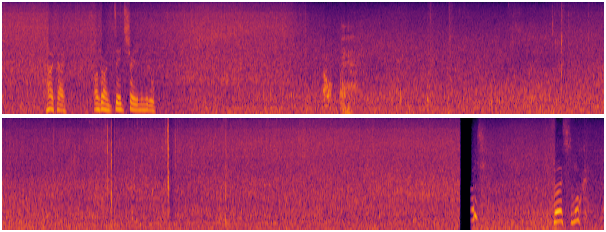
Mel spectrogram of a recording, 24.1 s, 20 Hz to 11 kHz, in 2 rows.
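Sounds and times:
waterfall rushing: 0.0s - 24.0s.

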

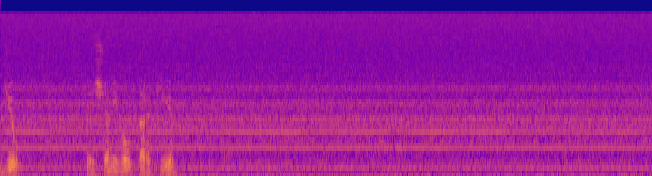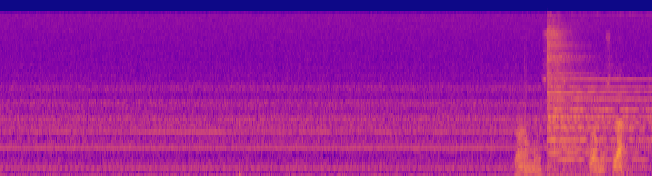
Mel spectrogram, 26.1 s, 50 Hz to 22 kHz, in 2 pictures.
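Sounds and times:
background hum and hiss: 0.0s - 26.0s
constant tones: 23.9s - 26.0s.

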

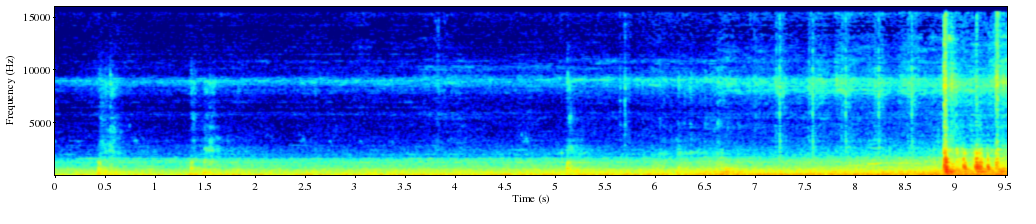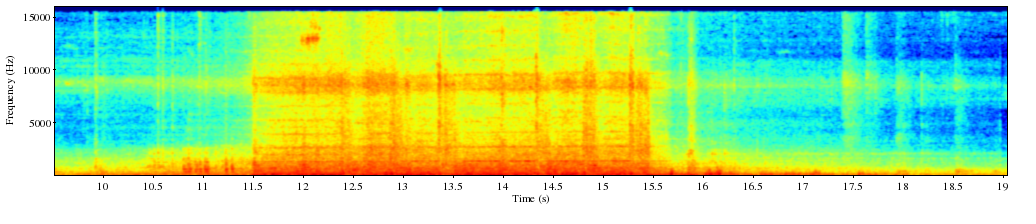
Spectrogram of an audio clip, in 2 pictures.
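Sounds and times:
electric locomotive rolling: 6.1s - 19.0s
wheel-on-rail noise: 6.1s - 19.0s.

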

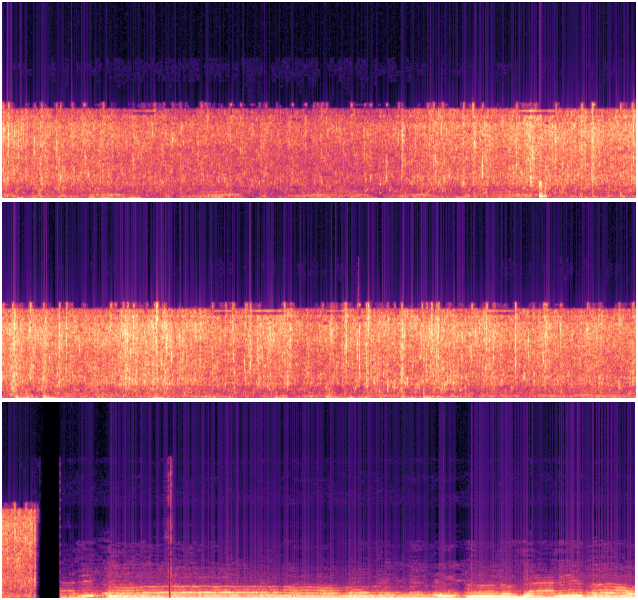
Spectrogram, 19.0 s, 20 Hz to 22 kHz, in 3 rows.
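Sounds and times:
air bubbles rising through water: 0.0s - 13.0s.

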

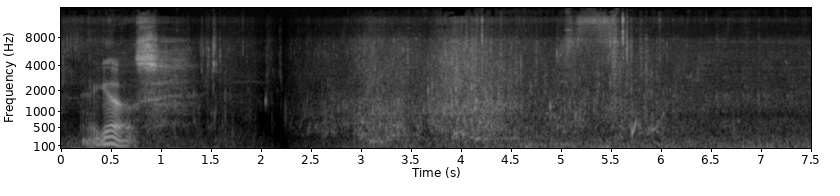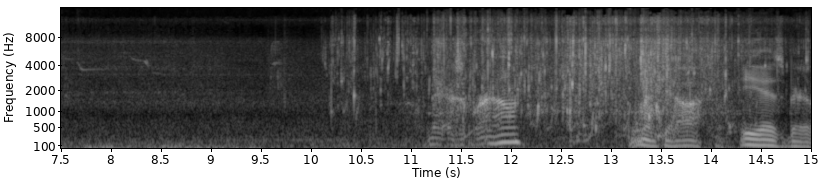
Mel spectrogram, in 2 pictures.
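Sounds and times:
stream water running: 0.7s - 7.4s, 10.0s - 15.0s
wind buffeting microphone: 2.8s - 15.0s.

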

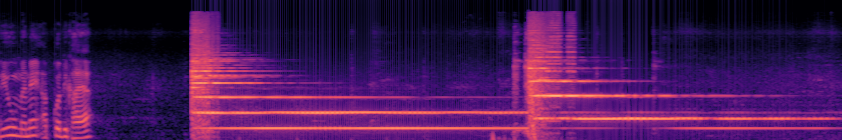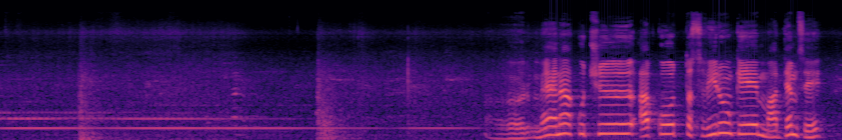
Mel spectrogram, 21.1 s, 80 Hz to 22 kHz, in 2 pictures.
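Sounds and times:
temple bell ringing: 2.4s - 16.6s.

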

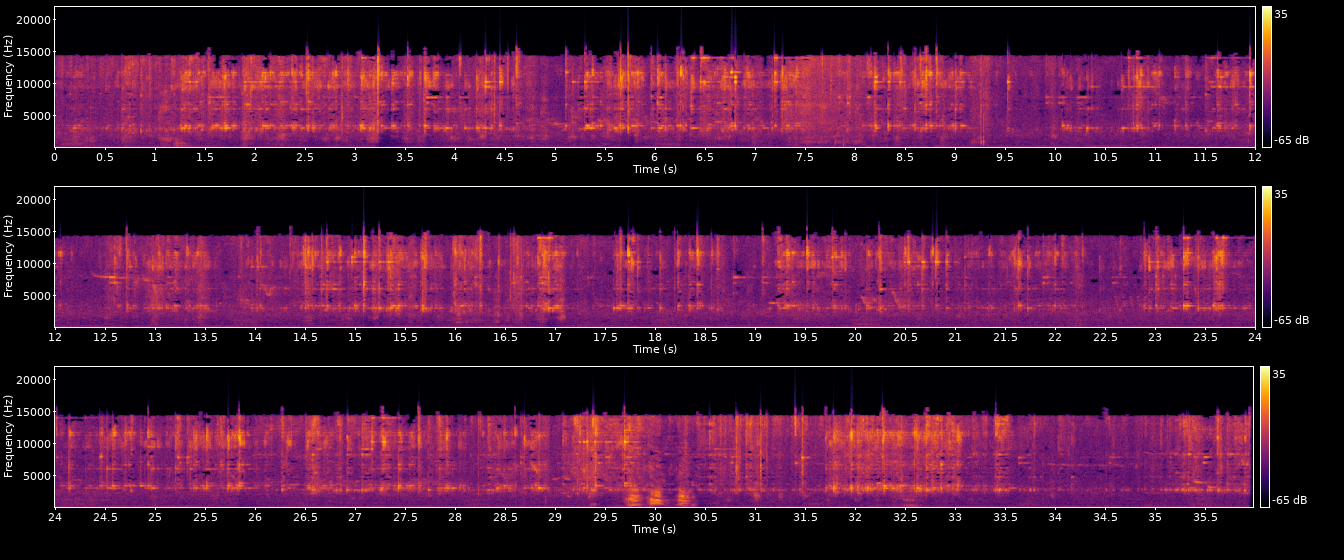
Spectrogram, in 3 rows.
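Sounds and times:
collar tags jingling: 0.0s - 35.9s
dog growling: 29.3s - 34.2s
dog barking: 29.7s - 30.5s.

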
